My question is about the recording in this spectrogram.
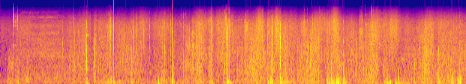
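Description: Footsteps of a person walking outdoors, soft, irregular crunching steps with a few sharper impacts, quiet throughout and with no talk.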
